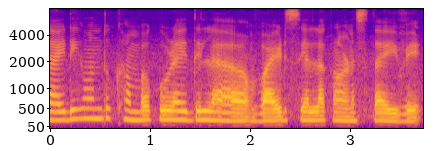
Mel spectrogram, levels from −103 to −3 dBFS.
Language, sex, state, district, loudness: Kannada, female, Karnataka, Bidar, -18 LUFS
